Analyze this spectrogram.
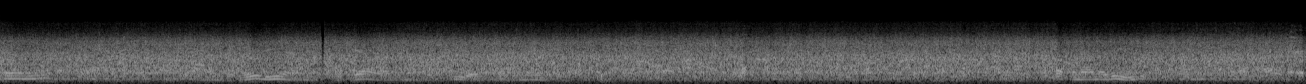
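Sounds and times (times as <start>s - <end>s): faint voices: 0.0s - 0.8s, 1.6s - 13.0s
steady outdoor rushing noise: 0.0s - 13.0s.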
